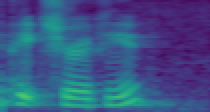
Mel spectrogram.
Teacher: usually unstressed, so it sounds like of, not of, with the lazy schwa sound again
